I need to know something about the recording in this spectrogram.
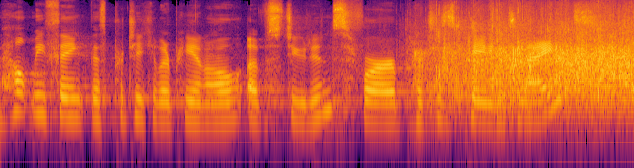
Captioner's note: applause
